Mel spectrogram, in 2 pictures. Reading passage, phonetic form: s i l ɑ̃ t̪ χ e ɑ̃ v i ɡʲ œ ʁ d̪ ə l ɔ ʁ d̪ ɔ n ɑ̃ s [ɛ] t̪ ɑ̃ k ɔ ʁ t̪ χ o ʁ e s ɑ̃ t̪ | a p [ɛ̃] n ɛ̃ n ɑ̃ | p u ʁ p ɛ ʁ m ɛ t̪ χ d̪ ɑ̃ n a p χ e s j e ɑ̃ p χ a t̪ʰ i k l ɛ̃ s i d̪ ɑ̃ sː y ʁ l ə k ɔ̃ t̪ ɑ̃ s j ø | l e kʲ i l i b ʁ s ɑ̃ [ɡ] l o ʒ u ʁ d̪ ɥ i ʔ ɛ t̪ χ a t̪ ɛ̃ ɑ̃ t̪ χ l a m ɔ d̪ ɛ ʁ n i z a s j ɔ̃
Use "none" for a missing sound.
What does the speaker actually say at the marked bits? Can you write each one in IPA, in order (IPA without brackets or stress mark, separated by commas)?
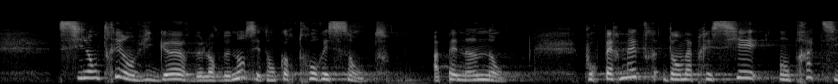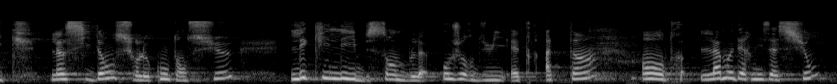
ɛ, ɛ, b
